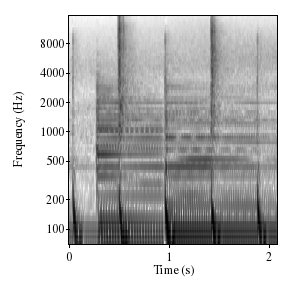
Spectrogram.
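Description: Background music with a steady beat, about two beats a second, under sustained chords; the chord changes shortly after the start.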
